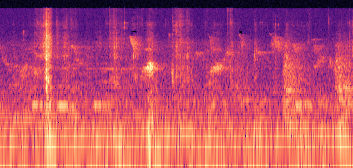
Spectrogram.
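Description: Faint chewing and mouth sounds of a person eating by hand, with two short sharp clicks, one about half a second in and one near two seconds in.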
